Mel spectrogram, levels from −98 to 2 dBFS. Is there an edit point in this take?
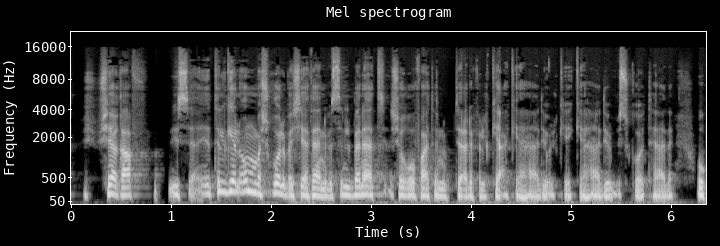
yes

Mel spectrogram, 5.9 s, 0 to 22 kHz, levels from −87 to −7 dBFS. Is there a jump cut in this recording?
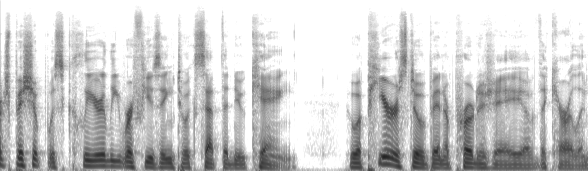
no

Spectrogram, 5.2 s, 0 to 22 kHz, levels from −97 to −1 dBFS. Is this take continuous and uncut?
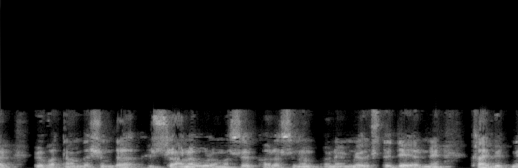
yes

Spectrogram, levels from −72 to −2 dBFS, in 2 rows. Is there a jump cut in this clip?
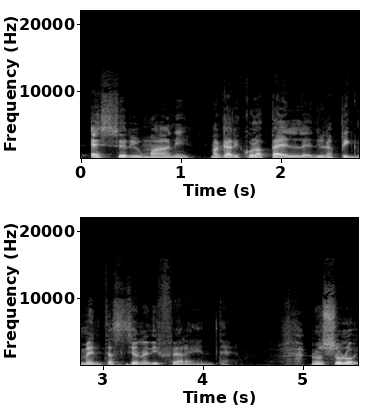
no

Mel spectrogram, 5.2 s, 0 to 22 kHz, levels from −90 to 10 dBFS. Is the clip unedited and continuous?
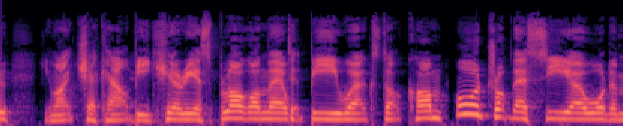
no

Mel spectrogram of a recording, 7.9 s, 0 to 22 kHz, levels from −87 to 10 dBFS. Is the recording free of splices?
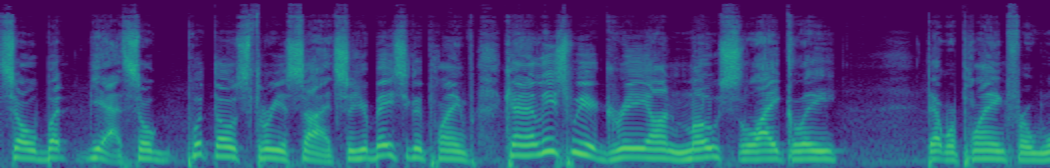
yes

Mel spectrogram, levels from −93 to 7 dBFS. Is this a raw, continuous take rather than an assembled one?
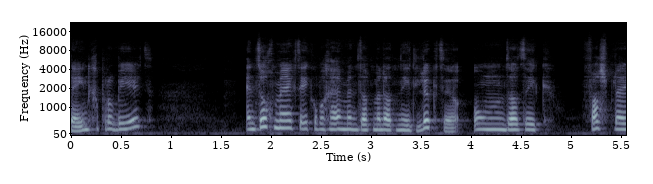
yes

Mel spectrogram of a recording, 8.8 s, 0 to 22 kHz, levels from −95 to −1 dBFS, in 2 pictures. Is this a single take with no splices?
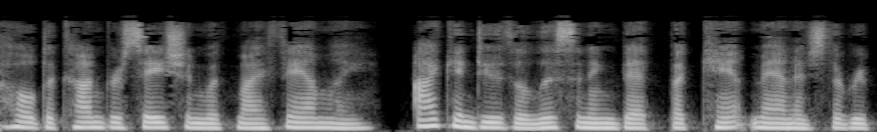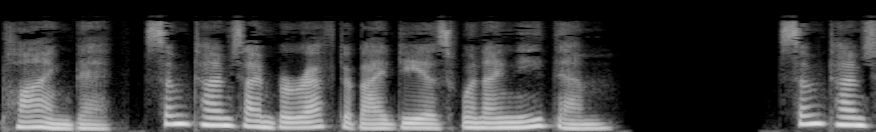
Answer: no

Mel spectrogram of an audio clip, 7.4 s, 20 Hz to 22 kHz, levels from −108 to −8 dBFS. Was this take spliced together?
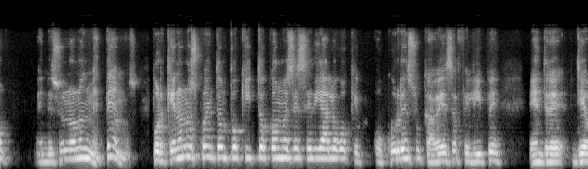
yes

